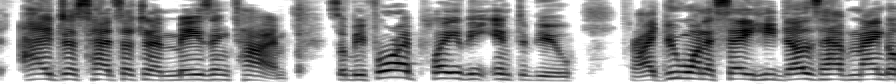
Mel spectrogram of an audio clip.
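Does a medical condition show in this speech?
No.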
